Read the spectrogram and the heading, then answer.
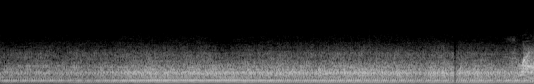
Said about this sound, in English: All right, kick that motor over.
